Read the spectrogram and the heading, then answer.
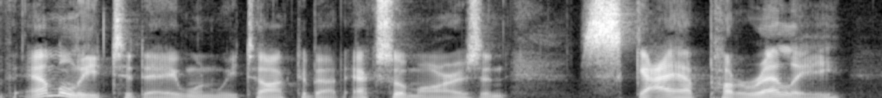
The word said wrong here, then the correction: Schiaparelli: I think I got that right, or being married to an Italian woman as I am, I will just excuse it by saying you use the American pronunciation. – Yes, I apologize for any offense I caused. Schiaparelli? – Yeah, that's a big improvement.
